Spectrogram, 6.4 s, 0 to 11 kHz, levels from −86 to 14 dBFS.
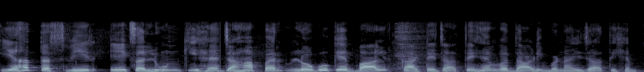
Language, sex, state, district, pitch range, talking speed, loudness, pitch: Hindi, female, Uttarakhand, Uttarkashi, 175-210 Hz, 175 wpm, -25 LUFS, 190 Hz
